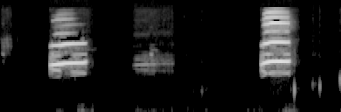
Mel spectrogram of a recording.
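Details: Pacific golden plover, a shorebird that breeds in northern Siberia and northwestern Alaska and winters in places including Taiwan: two clear, slightly rising whistled notes about two seconds apart, with faint soft sounds between them and otherwise silence.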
